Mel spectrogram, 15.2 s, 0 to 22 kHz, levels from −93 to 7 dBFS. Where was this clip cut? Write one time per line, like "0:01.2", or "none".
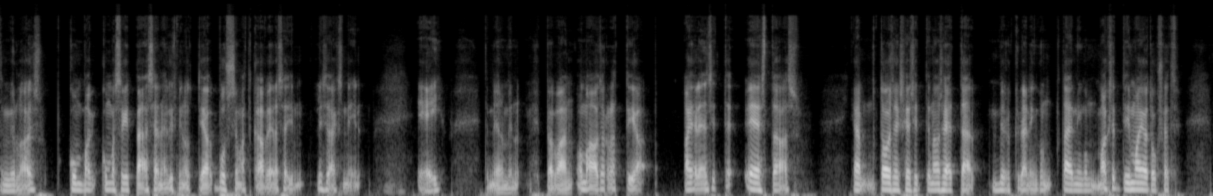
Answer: none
